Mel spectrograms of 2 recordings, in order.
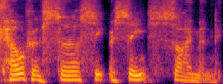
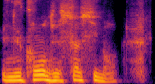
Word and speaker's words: Le Comte de Saint-Simon: And the Count of Saint Simon, and that's how it reads, but it's pronounced Le Comte de Saint-Simon.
